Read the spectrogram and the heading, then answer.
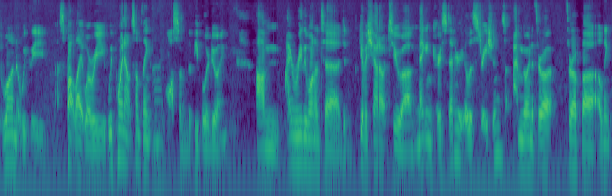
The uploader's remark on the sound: I apologize for the bad sound quality for most of the episode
